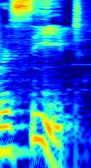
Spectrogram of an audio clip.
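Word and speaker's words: receipt: रसीद की इंग्लिश रसीद वर्ड से मिलती जुलती है, जो कि है रिसीट। इसमें पी प्रोनाउंस नहीं होता, पी साइलेंट है, राइट?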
